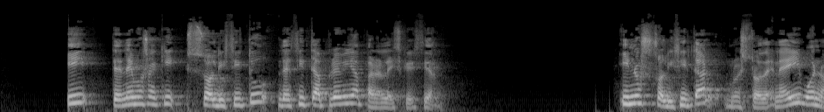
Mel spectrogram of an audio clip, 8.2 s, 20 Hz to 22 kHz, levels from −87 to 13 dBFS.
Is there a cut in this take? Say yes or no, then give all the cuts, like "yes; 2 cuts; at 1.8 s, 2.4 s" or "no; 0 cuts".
yes; 1 cut; at 6.1 s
